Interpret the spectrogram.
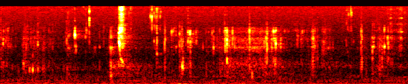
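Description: A person chewing a mouthful of sushi close to the microphone: soft wet smacks and small irregular mouth clicks.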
